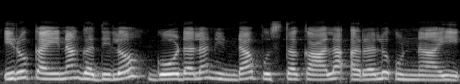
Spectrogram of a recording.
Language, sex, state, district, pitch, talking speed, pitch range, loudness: Telugu, female, Telangana, Hyderabad, 245 Hz, 90 wpm, 230-270 Hz, -14 LUFS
